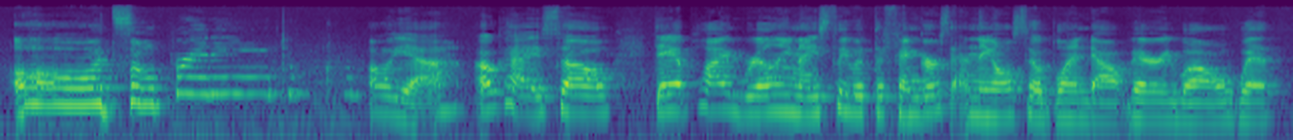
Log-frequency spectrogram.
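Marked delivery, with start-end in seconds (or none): 0.1-1.9 very high, drawn-out coo; slow, squeaky swoon; adoring squeal. Real, not acted. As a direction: gush in a tiny high voice. Gushing over the highlighter shade.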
